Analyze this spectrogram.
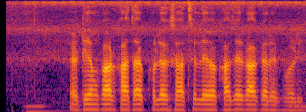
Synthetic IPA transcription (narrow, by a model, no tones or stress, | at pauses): ḛʈijemkaɾɖkʰaːt̪akʰoleksaːt̪ʰseleʋəkʰat̪ekakəɾeːkʋəɭi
